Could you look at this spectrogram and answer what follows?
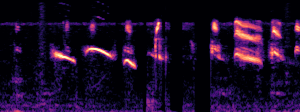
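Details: Green-winged saltator in territorial macheando song. Two clear slurred whistles, one rising and falling, are followed by a few short notes and then a cluster of loud, harsh, buzzy chirps. A faint continuous high-pitched tone sits in the background.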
